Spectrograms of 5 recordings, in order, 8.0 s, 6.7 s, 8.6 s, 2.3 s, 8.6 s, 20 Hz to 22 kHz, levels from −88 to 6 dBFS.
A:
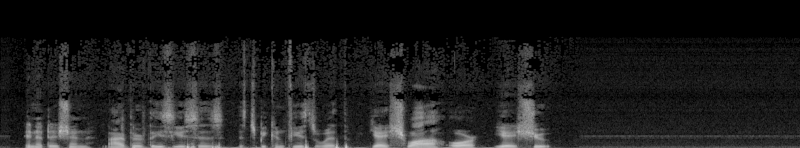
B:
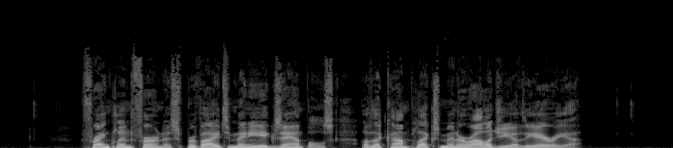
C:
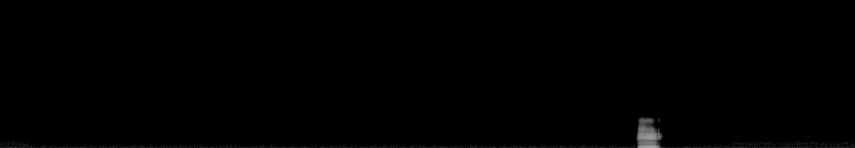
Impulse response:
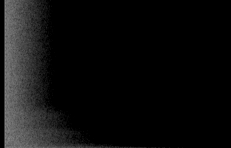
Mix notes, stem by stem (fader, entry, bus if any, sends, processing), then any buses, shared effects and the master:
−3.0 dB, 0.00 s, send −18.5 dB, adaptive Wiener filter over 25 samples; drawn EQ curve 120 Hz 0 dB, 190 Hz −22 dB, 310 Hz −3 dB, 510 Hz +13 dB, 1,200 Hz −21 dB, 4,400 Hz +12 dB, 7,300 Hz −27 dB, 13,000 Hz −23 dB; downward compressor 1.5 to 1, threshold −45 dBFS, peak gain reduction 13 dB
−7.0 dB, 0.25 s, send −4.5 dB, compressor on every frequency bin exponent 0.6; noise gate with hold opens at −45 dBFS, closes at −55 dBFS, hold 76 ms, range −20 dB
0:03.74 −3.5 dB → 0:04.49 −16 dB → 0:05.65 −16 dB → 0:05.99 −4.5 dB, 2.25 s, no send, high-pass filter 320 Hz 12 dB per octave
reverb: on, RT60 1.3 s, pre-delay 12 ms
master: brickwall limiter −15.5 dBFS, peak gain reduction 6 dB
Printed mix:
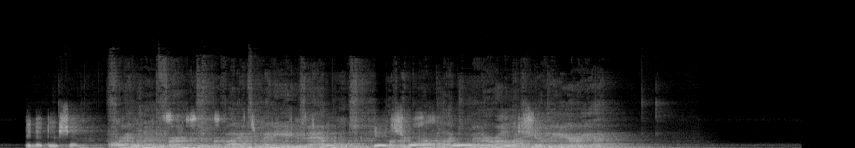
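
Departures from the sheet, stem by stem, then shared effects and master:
stem A: missing downward compressor 1.5 to 1, threshold −45 dBFS, peak gain reduction 13 dB
stem B: missing noise gate with hold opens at −45 dBFS, closes at −55 dBFS, hold 76 ms, range −20 dB

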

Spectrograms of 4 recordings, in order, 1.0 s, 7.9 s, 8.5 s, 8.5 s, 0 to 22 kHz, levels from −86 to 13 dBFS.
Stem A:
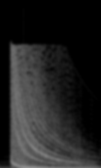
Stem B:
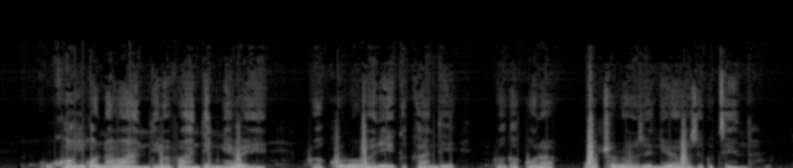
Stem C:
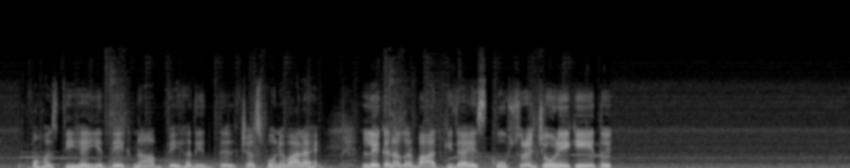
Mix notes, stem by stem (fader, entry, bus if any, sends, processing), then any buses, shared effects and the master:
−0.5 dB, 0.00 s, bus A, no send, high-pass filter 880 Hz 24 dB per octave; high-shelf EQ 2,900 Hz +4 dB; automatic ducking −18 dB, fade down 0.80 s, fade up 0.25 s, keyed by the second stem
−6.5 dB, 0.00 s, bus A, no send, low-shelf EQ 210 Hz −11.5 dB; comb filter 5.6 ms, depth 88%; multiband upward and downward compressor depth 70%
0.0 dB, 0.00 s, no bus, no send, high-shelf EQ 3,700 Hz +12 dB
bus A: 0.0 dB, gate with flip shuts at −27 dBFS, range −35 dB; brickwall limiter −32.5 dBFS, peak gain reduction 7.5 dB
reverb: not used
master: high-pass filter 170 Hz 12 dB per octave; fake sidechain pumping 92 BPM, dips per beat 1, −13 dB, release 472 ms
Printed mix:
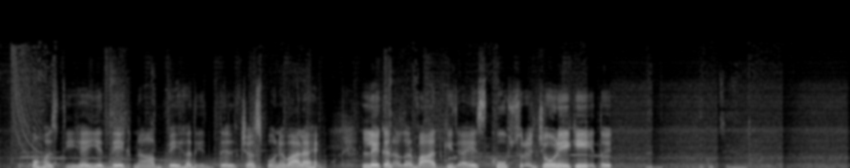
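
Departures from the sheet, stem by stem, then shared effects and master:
stem A −0.5 dB → −12.0 dB
stem C: missing high-shelf EQ 3,700 Hz +12 dB

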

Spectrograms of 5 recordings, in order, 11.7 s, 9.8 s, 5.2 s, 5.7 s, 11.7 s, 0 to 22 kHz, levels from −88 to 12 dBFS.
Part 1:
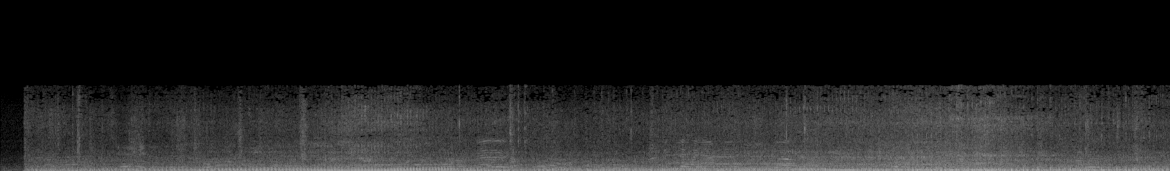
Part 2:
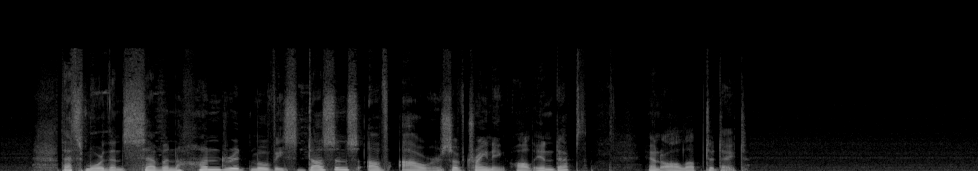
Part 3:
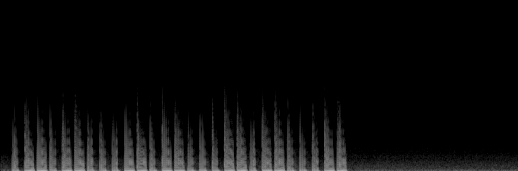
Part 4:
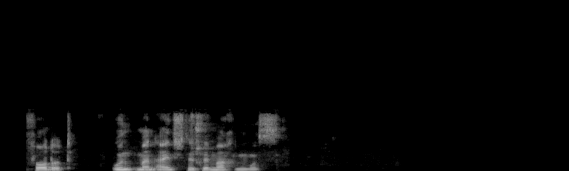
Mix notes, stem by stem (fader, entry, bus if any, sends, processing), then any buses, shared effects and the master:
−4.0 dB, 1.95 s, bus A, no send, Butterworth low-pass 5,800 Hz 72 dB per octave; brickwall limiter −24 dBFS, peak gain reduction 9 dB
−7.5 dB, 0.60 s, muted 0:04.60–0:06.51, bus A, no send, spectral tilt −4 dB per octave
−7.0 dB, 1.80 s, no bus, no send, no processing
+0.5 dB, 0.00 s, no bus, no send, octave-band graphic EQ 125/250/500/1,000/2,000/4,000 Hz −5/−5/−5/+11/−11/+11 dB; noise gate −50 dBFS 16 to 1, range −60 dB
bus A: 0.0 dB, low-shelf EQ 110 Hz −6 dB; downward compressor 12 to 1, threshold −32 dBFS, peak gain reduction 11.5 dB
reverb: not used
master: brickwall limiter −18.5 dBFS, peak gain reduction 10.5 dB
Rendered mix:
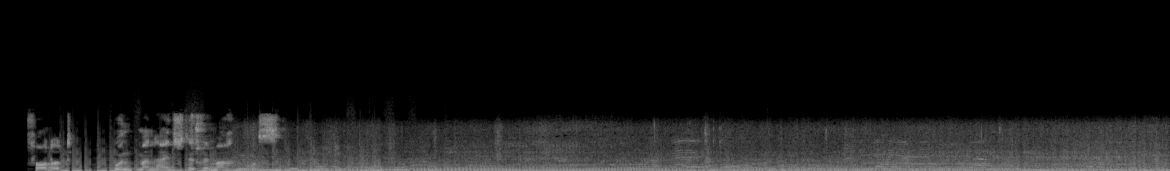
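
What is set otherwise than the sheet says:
stem 1 −4.0 dB → +7.0 dB
stem 3: entry 1.80 s → 0.35 s

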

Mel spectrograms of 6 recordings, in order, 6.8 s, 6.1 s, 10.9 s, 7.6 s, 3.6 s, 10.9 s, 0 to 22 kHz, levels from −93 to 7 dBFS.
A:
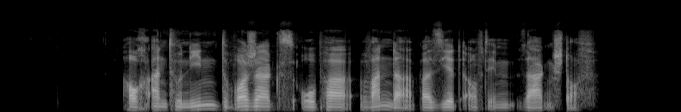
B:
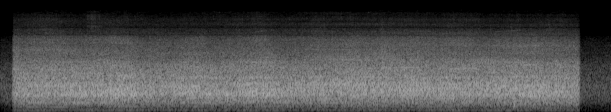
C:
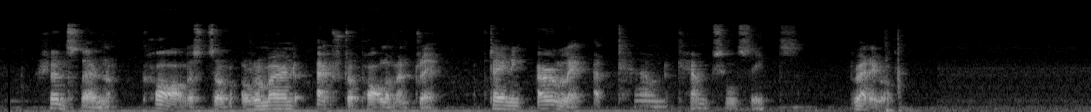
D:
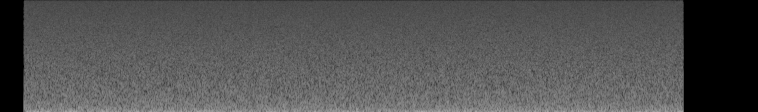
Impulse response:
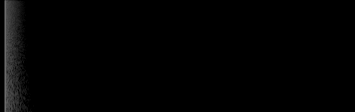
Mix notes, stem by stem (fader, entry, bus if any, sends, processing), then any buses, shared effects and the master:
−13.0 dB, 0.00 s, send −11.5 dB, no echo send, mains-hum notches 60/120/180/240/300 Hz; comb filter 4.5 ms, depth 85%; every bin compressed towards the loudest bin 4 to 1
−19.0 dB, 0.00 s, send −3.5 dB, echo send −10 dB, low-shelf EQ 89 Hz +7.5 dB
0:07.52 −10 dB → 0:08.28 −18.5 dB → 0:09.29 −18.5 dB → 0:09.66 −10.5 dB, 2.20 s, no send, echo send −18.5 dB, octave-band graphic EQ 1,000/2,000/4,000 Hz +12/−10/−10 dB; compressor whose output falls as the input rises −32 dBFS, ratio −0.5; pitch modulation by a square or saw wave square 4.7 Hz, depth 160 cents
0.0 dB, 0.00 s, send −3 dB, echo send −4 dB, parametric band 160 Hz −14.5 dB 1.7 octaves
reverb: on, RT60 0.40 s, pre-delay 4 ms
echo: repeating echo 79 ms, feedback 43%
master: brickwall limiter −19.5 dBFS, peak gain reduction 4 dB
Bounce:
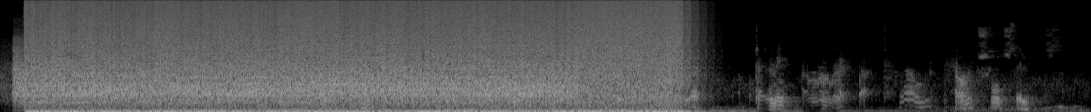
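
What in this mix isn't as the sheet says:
stem A: muted
stem B −19.0 dB → −7.0 dB
stem C: entry 2.20 s → 2.65 s

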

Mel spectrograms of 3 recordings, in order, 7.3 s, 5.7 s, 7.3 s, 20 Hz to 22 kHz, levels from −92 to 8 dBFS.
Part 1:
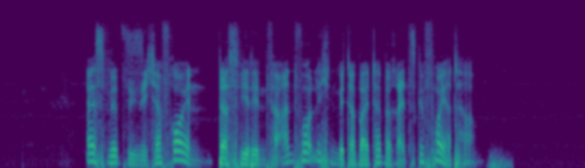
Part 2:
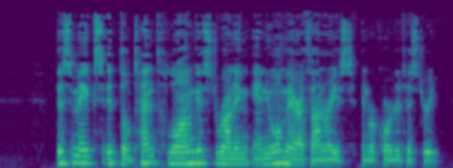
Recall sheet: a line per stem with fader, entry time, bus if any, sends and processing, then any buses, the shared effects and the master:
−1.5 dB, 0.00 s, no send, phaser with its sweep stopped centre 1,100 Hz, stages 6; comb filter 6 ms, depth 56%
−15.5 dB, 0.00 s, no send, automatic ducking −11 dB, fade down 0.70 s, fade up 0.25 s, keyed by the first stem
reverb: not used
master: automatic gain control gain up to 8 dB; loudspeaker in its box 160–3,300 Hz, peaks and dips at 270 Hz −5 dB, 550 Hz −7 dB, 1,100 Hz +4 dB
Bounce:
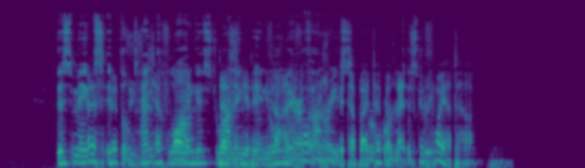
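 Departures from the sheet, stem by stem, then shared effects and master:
stem 1 −1.5 dB → −12.5 dB
master: missing loudspeaker in its box 160–3,300 Hz, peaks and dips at 270 Hz −5 dB, 550 Hz −7 dB, 1,100 Hz +4 dB

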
